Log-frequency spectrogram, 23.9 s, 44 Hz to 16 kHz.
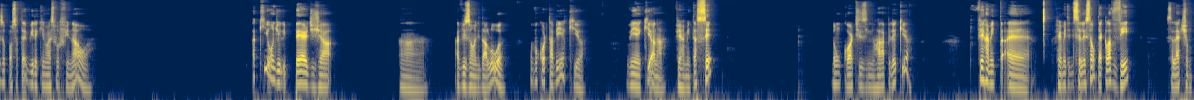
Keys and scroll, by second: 13.9 c, 22.3 v.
